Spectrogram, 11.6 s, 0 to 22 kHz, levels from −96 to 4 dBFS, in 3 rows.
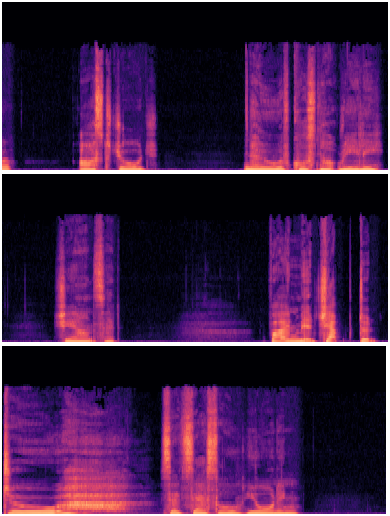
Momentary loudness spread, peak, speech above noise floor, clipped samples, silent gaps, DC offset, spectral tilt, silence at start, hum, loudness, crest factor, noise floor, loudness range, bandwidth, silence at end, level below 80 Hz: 10 LU; 0 dBFS; 47 dB; under 0.1%; none; under 0.1%; -4.5 dB/octave; 0 s; none; -20 LUFS; 20 dB; -66 dBFS; 5 LU; 17 kHz; 0.85 s; -54 dBFS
